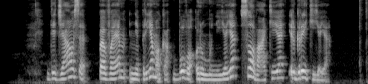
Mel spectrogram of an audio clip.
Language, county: Lithuanian, Vilnius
